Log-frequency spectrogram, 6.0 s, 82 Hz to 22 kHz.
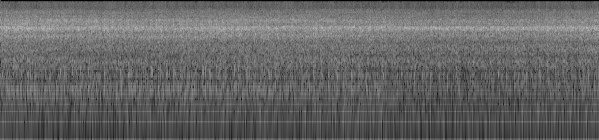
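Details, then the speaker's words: Suzuki GS750, about 23,000 on the clock, first start after sitting, running on its fuel: even, steady idle with a regular low beat and no knocks or stumbles; runs and sounds not half bad, though needs idle tuning and could probably use valve adjustment and needle-and-seat work. "So, it runs. Don't sound half bad."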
